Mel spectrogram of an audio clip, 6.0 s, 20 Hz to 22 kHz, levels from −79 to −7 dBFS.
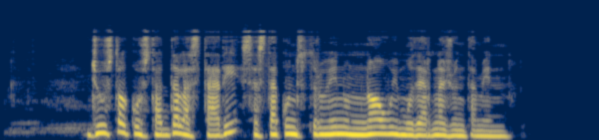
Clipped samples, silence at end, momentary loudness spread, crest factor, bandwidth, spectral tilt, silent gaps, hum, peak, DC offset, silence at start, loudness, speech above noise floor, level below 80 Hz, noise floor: under 0.1%; 0.9 s; 9 LU; 14 dB; 9.4 kHz; -6 dB/octave; none; none; 0 dBFS; under 0.1%; 0.85 s; -15 LUFS; 71 dB; -60 dBFS; -84 dBFS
